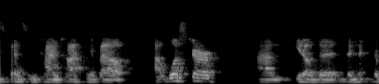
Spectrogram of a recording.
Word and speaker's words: Worcester: first of all most importantly is how to pronounce the name of the city it's not worcester it's not worcester it's worcester it's worcester so if you're going to come here you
